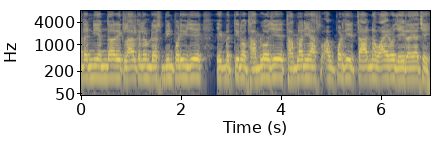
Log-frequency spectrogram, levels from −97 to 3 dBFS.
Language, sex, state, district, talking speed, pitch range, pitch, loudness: Gujarati, male, Gujarat, Gandhinagar, 190 wpm, 130-135 Hz, 135 Hz, -13 LUFS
